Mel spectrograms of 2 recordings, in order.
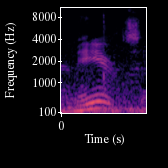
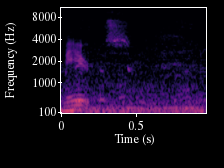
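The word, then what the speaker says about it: Merz: Oh, Mayors, I guess it's pronounced Mayor is one of the people says Wikipedia says that too. Thank you. Mayors.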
